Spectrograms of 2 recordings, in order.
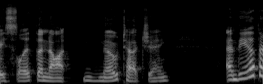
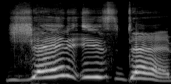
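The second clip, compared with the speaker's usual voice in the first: loud, high-pitched, scary haunted-house style voice; 6 semitones higher, 8 dB louder than usual. Retelling a haunted encounter, quoting one of the scary people: imitating a scary guy. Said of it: "And the guy goes".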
